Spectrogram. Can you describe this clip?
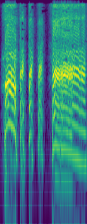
Laughter of a small creature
